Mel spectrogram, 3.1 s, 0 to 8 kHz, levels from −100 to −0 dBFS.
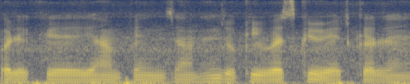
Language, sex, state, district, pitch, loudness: Hindi, male, Bihar, Gaya, 85 Hz, -20 LUFS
